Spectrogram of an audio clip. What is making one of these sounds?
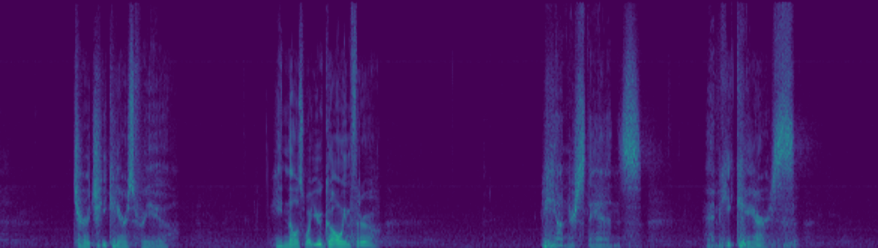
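A man speaks with animation into a microphone in a reverberant hall.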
